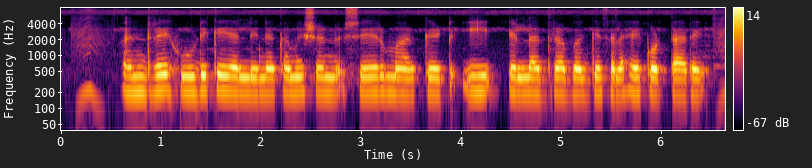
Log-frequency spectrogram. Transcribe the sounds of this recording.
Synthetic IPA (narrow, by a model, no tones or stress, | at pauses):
ɐnd̪ɾe̞huːɽikɛjɐlːinɐkɐmiʂɐnʃeːɾmaːɾkeʈiːɛlːad̪ɾɐbɐɡːe̞sɐlɐɦekoʈːaːɾe̞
